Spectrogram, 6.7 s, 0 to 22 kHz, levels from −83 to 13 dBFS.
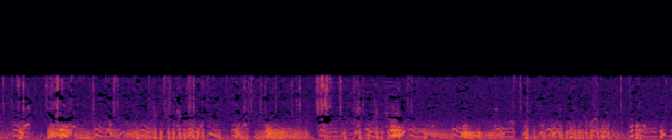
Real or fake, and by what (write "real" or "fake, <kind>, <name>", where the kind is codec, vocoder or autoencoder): fake, vocoder, Vocos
